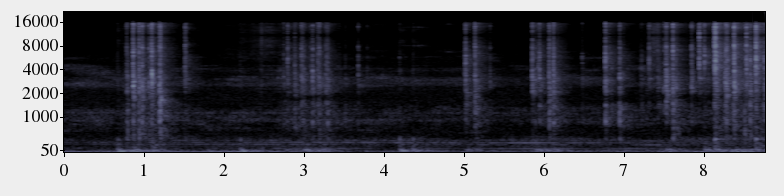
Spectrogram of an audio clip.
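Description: Computer keyboard keystrokes and mouse clicks in short irregular clusters, with gaps between them.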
